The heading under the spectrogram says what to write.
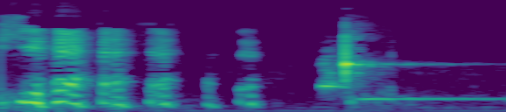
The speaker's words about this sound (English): Somebody's getting WhatsApp notifications, or am I the somebody? Yeah, you know how it's working perfectly? Because it just dinged when I got the answer right, and I'm like...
